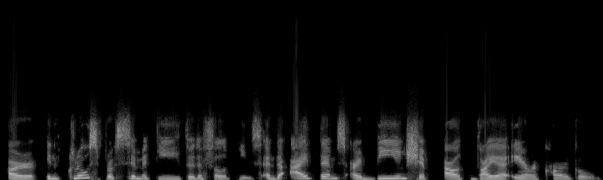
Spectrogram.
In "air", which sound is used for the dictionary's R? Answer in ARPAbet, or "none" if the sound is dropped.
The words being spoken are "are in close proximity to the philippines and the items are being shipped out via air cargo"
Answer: R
